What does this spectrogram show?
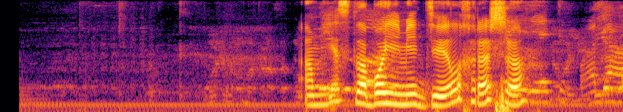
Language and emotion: Russian, positive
